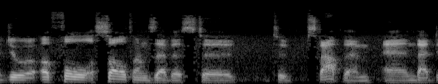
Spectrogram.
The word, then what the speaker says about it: Zebes: for the longest time, I thought it was Zebes up till... Once Other M came out, when Sakamoto actually, well, throughout the advertisement, the right pronunciation is Zebes.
